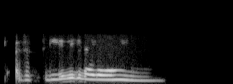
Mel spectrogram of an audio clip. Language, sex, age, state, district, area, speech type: Dogri, female, 30-45, Jammu and Kashmir, Samba, urban, conversation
